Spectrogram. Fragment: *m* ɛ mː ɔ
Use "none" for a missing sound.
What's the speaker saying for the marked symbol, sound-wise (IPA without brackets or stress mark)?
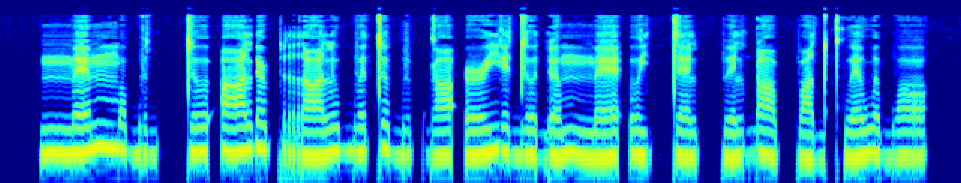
mː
